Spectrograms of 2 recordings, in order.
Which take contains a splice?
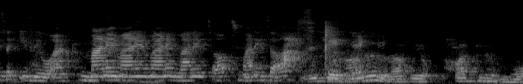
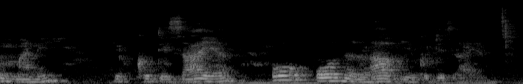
first; 1 cut; at 3.1 s

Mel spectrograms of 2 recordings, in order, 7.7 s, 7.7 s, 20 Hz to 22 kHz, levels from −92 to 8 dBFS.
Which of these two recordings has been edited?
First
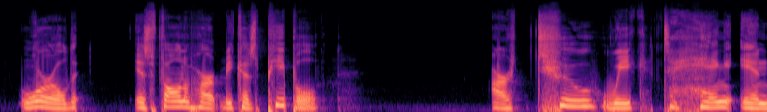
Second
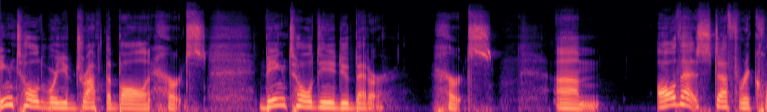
second; 1 cut; at 1.5 s

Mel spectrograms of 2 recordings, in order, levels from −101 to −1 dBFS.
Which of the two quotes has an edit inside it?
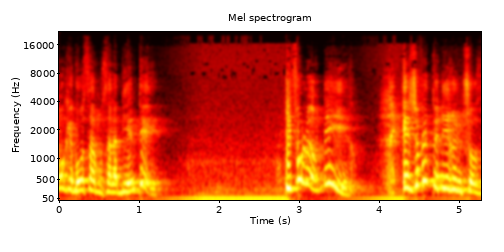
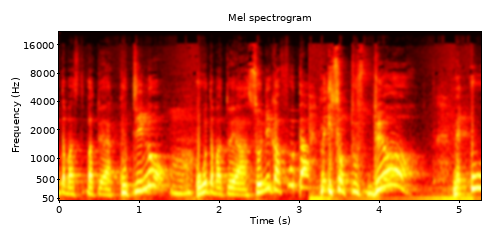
second; 1 cut; at 3.2 s

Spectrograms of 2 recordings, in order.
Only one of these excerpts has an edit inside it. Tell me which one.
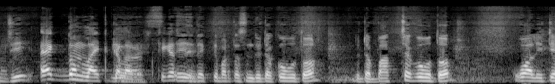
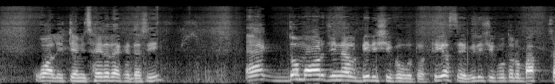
first; 1 cut; at 1.8 s

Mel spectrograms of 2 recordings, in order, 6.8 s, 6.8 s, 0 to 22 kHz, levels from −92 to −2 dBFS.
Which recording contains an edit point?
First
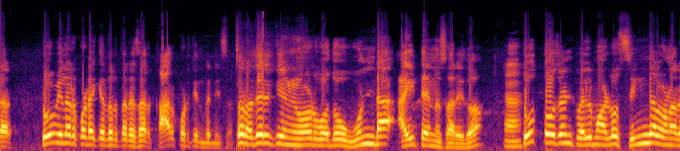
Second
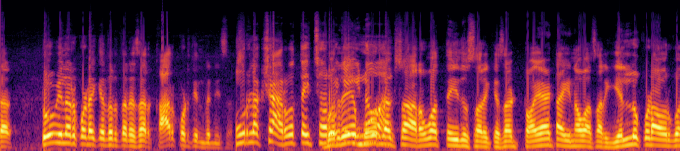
second; 1 cut; at 2.2 s

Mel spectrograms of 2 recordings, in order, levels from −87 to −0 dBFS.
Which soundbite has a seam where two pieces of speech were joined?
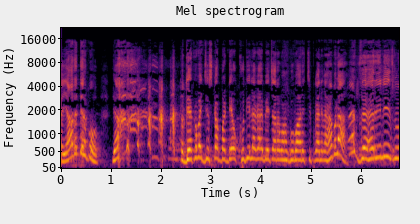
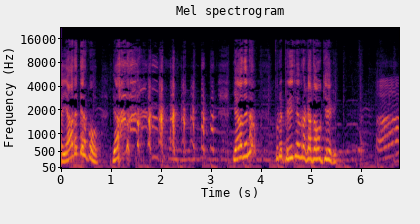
first; 2 cuts; at 2.3 s, 5.7 s

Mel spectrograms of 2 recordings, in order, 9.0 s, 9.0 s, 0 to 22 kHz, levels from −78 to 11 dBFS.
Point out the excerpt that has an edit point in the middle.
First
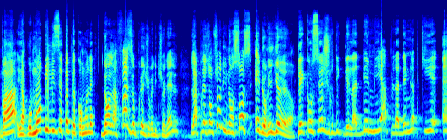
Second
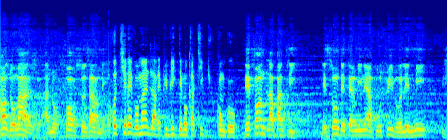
first; 2 cuts; at 1.9 s, 5.8 s

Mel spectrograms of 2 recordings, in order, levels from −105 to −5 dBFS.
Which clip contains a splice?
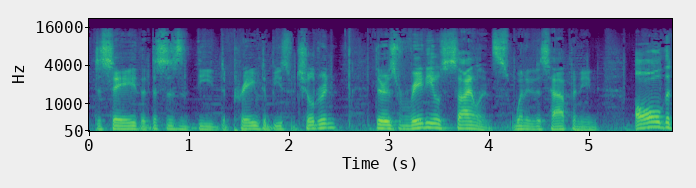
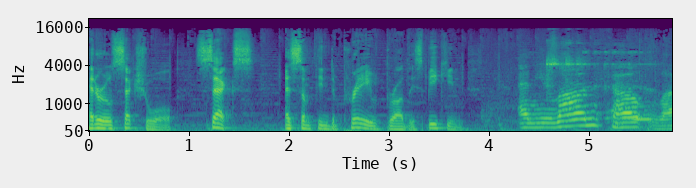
second; 1 cut; at 3.8 s

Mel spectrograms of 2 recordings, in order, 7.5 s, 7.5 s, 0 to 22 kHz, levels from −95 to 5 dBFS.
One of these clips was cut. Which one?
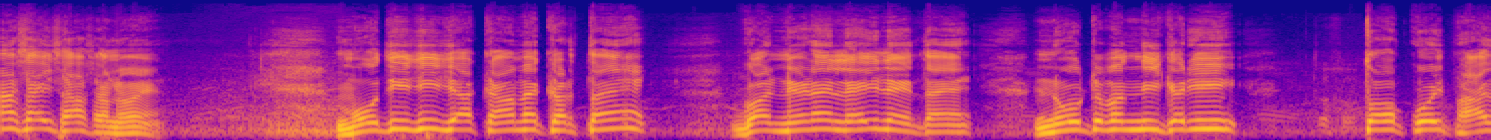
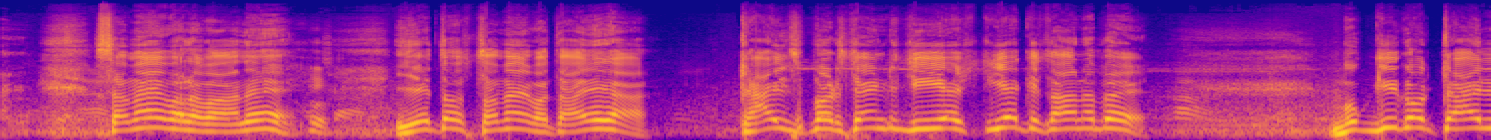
second; 1 cut; at 3.6 s

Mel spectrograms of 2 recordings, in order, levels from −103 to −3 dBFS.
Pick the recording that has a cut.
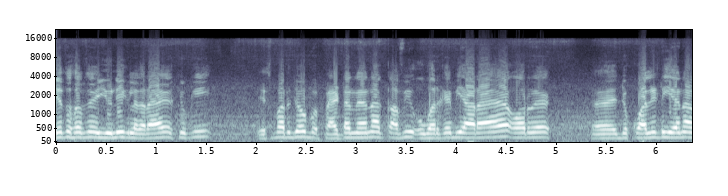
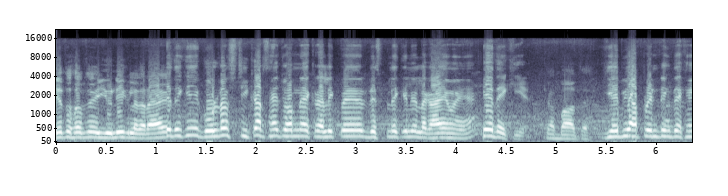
second; 2 cuts; at 1.1 s, 4.2 s

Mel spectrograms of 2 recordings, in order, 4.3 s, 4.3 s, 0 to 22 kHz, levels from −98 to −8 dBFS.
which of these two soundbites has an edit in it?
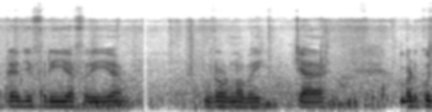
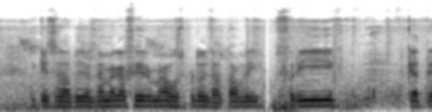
second; 1 cut; at 2.7 s

